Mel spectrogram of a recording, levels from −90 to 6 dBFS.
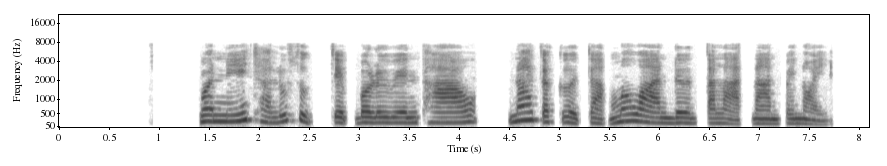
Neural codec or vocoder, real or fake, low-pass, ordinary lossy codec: none; real; none; none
